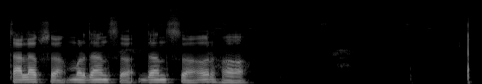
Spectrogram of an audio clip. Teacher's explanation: दो उच्चारण अवयव इतने पास आ जाते हैं कि जिससे हवा का मार्ग सकरा हो जाता है और हवा संघर्ष के साथ बाहर निकलती है तो उसे संघर्षी व्यंजन कहते हैं।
